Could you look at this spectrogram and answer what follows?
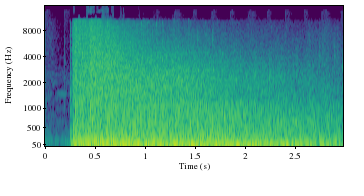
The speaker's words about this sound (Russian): одна группа выглянула за угол, просматривая свой маршрут, как земля задрожала, и раздался взрыв.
